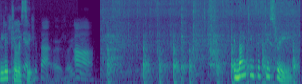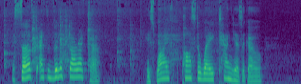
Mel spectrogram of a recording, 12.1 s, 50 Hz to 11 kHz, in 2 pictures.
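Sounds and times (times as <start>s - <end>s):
spatula scraping on pan: 2.0s - 10.7s
food sizzling in a wok: 2.0s - 12.0s.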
